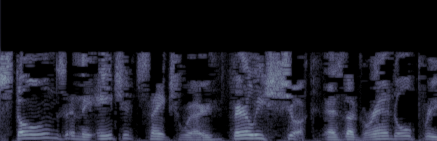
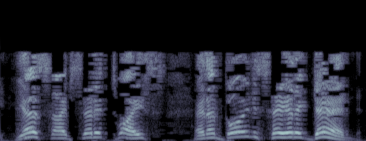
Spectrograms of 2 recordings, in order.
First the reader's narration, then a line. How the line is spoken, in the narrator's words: Newton said loudly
